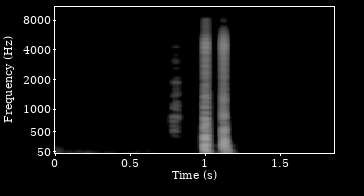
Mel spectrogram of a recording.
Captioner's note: hangup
